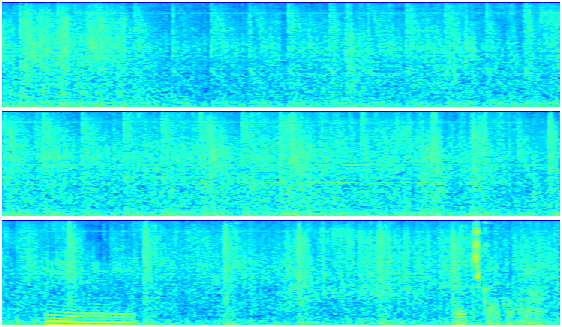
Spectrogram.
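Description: A giant robot stomps along with heavy, rumbling footsteps.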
